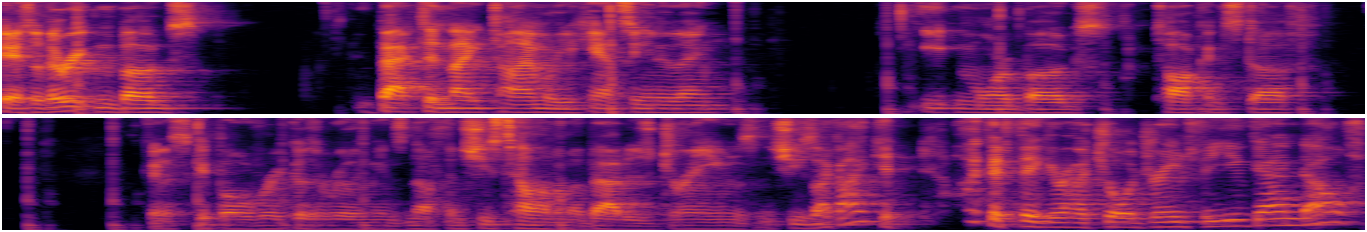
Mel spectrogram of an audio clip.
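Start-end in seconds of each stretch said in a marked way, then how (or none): 11.0-13.6 put-on British English accent, pitched up. Retelling a scene, mimicking a female character speaking to another character, using a put-on British accent. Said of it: "I'm just gonna do British for her".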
